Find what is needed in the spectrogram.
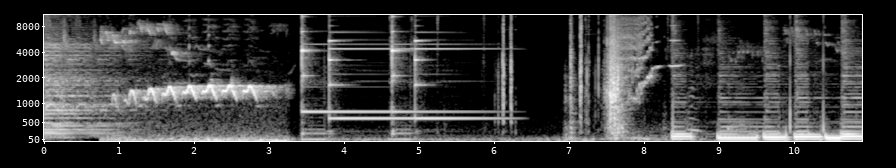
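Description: Two-tone doorbell chime, a higher ding then a lower dong struck about a second apart, ringing on for a couple of seconds. Before it a warbling electronic tone fades out; after it a whoosh leads into loud guitar-led film music near the end.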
